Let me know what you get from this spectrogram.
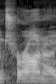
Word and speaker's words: Toronto: If you're from Toronto, you don't pronounce the second T.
